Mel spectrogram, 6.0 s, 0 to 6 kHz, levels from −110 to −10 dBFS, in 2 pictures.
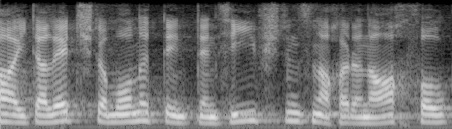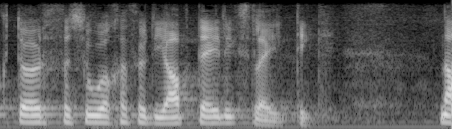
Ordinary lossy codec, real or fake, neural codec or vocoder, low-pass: Opus, 64 kbps; real; none; 5.4 kHz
